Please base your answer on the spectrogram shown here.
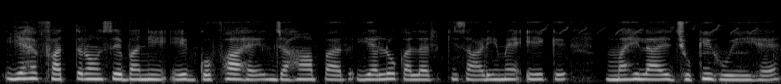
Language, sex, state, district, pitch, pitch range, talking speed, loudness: Hindi, female, Bihar, Saran, 230 Hz, 220-240 Hz, 145 wpm, -28 LUFS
